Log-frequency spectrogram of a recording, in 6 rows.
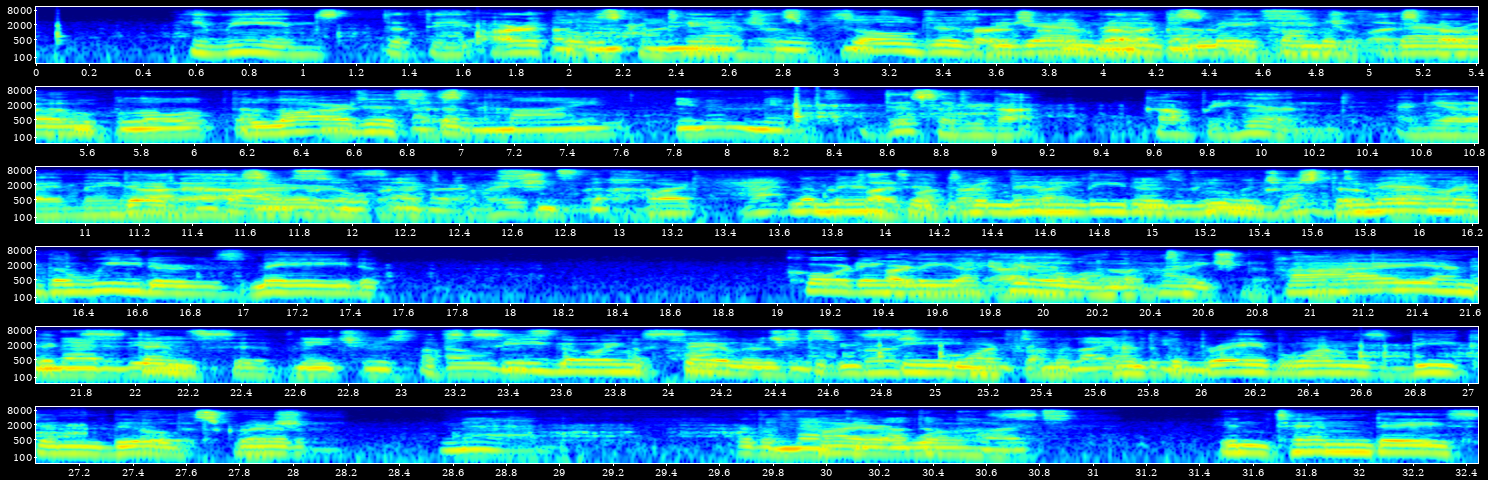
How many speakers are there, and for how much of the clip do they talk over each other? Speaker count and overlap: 3, about 63%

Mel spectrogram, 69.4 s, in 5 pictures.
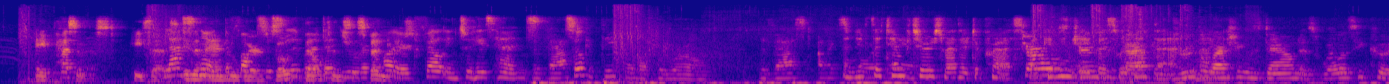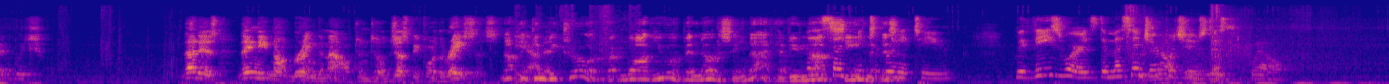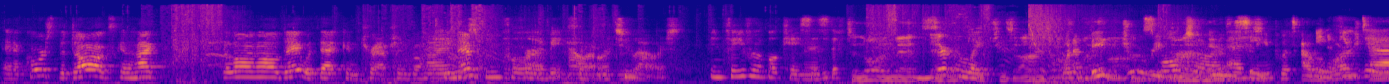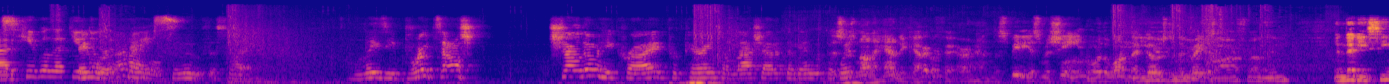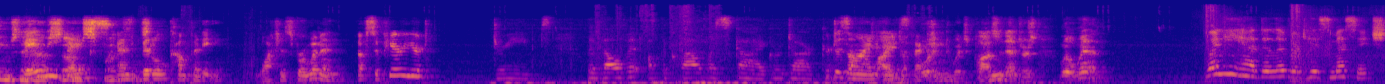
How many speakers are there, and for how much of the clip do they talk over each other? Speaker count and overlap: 7, about 34%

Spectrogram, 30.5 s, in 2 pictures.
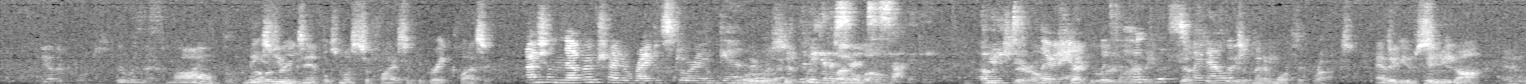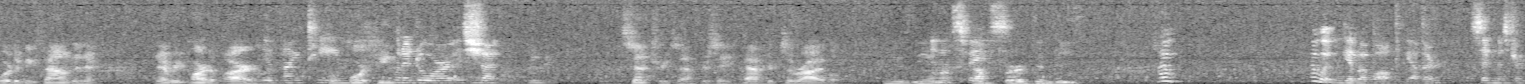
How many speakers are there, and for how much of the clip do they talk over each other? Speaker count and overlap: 7, about 44%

